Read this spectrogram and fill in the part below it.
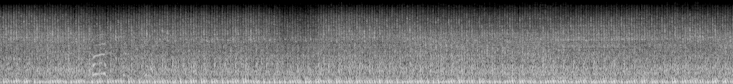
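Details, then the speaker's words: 1968 John Deere 500A diesel loader tractor (industrial 3020), parked over 10 years, just started with ether: loud clattering, uneven lumpy beat not settling to smooth idle; rough running, fuel in tank, diesel seen running down side of block. "kind of doing some funny stuff but I'd take a peek in the fuel tank up here"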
